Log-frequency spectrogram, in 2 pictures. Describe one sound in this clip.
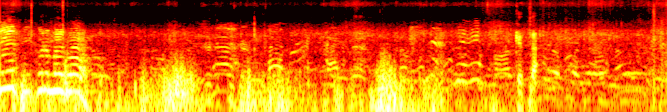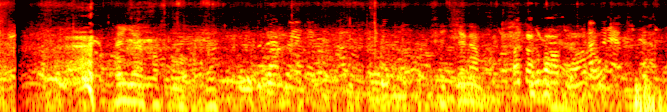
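A crowd of men chatters loudly close by, outdoors.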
